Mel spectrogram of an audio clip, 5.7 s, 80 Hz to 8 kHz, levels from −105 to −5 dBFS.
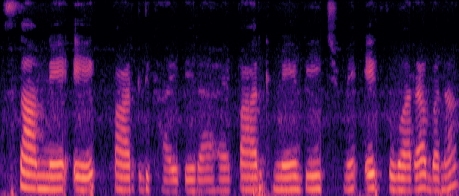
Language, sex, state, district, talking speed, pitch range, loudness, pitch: Hindi, female, Bihar, Gaya, 155 wpm, 180-195 Hz, -35 LUFS, 185 Hz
